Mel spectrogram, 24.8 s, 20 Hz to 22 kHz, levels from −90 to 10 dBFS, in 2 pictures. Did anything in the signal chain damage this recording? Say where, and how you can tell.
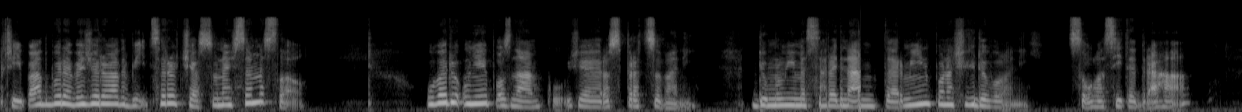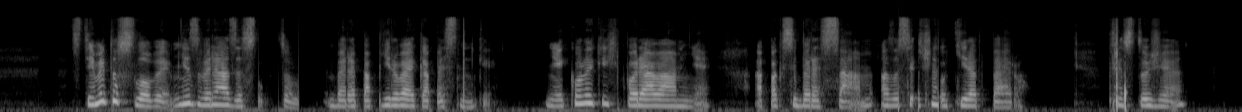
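Yes. Three kinds of damage stand out in this speech recording.

At 1.89 to 1.99 s the speech turns briefly rough and noisy but never drops out. This is a lost packet rebuilt from error correction in the network stage. About 60 ms was lost, which fits three packets. The decoder filled the hole with the low-bitrate redundant copy that Opus carries in the following packet.

At four places the speech jumbles: 8.2 to 8.6 s (just before "termín po našich"), 12.2 to 13.0 s, 15.0 to 15.4 s (right after "slovy mě zvedá ze") and 21.4 to 21.8 s. These are chunks out of order in the buffer or storage stage. Audio blocks of 200 ms played late, swapped one place, and three places at 12.2 s, with hard seams.

Sharp pops sit on top of the continuing speech at 8.58 s, at 17.05 to 17.07 s, and as a double pop at 23.58 to 23.69 s. 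They peak about 20, 15 and 25 dB above the programme. These loud pops point to voltage steps from switching, static or a driver glitch, likely in the analogue or driver stage.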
